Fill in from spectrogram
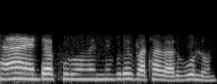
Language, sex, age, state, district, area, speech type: Bengali, female, 30-45, West Bengal, Purba Medinipur, rural, conversation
